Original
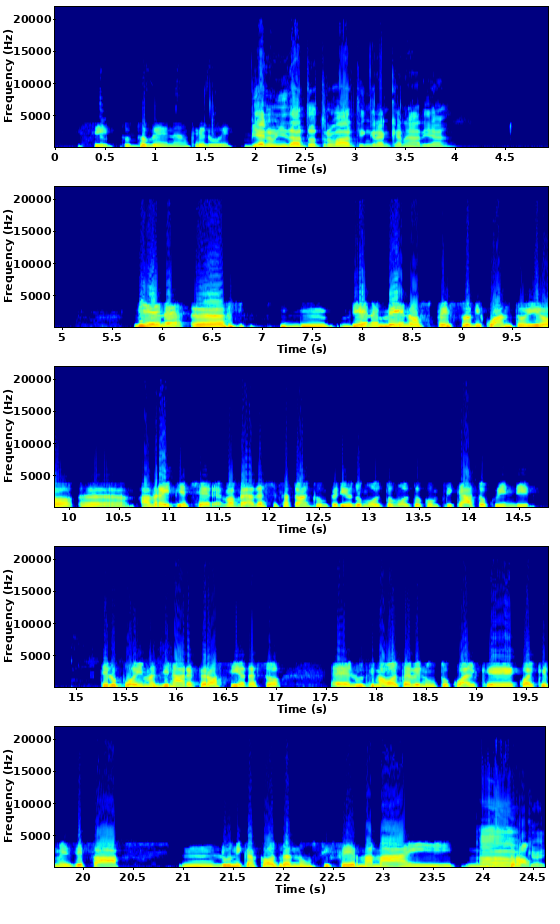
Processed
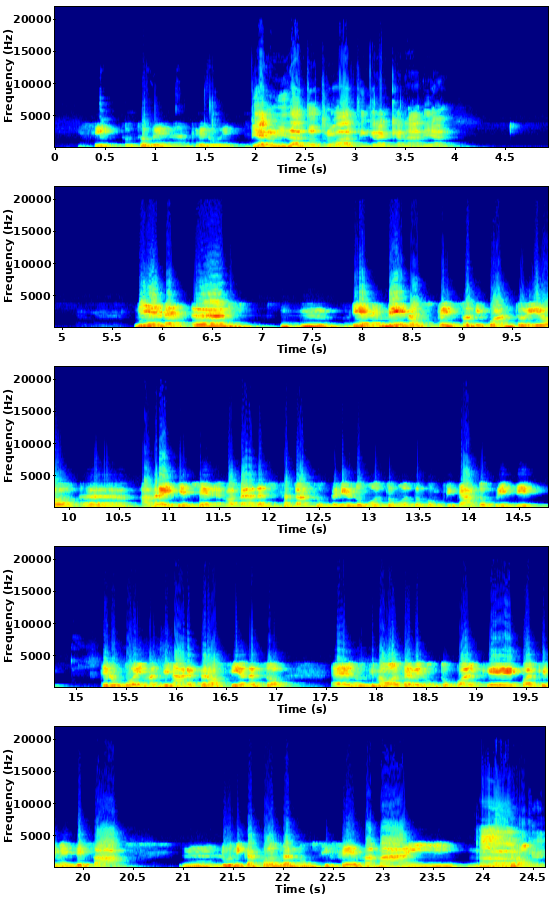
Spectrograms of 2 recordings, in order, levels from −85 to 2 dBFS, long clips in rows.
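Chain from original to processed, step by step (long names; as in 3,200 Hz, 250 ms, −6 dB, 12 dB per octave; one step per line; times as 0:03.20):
sub-octave generator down 2 octaves, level 0 dB
meter weighting curve D
gain on a spectral selection 0:05.32–0:05.54, 830–1,700 Hz −8 dB
parametric band 1,100 Hz −14.5 dB 0.76 octaves
convolution reverb RT60 0.45 s, pre-delay 4 ms, DRR 1 dB
level +3.5 dB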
